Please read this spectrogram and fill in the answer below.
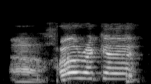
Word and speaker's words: Horik: Horika in Eldri. I think it's pronounced Rorik, but Is it supposed to be pronounced Rorik? yes. I can see it. The final R tends to be not voiced, and when you pronounce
